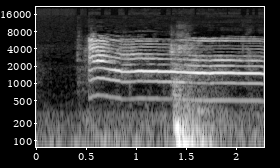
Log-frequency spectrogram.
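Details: Domestic cat giving one long, drawn-out meow, steady and rich in overtones, with a brief thump partway through and low room hum underneath.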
